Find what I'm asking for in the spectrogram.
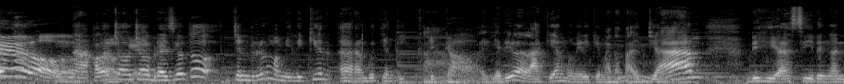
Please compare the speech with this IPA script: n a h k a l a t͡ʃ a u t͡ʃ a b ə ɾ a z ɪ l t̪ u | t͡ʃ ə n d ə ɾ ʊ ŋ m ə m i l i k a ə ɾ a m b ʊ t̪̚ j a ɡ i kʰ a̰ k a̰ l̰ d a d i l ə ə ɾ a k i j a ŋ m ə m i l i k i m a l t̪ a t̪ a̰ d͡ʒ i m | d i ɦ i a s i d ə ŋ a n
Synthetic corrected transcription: n a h k a l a t͡ʃ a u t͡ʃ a b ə ɾ a z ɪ l t̪ u | t͡ʃ ə n d ə ɾ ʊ ŋ m ə m i l i k i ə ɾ a m b ʊ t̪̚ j a ŋ i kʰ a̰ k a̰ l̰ d͡ʒ a d i l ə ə l a k i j a ŋ m ə m i l i k i m a t̪ a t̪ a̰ d͡ʒ a m | d i ɦ i a s i d ə ŋ a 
